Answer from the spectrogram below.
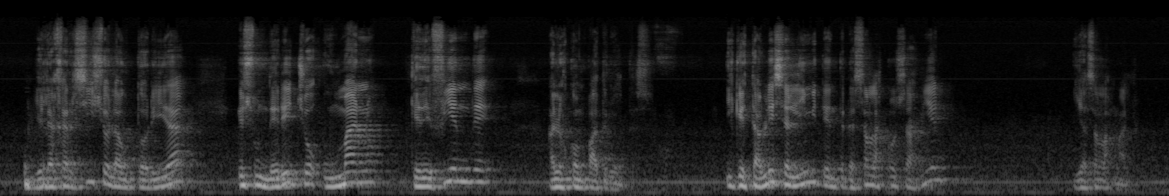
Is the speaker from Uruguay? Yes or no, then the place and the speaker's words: yes; Uruguay; todos sabemos, todos somos uruguayos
